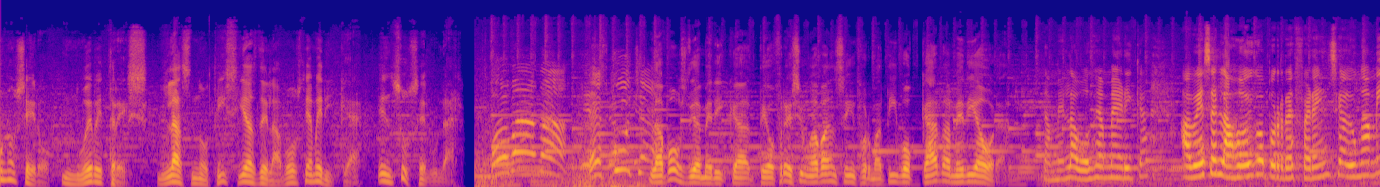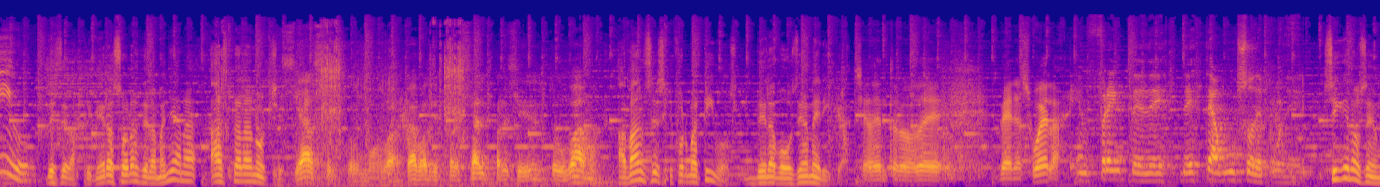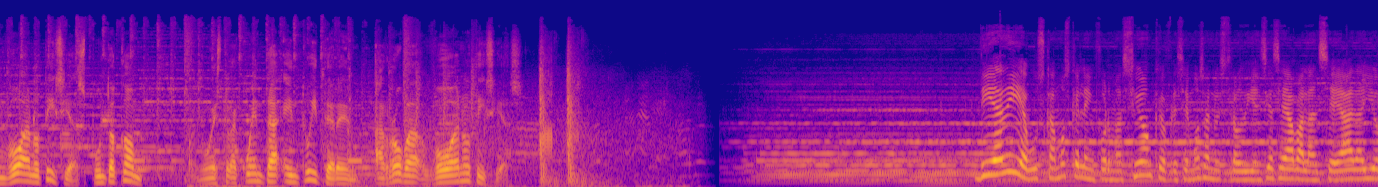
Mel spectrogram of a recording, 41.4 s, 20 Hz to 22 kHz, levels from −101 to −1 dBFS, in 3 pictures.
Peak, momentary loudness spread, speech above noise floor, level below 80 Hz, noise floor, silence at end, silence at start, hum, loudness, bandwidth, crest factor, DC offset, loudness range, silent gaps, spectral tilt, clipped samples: -8 dBFS; 14 LU; 36 dB; -54 dBFS; -62 dBFS; 0 s; 0 s; none; -26 LUFS; 16 kHz; 18 dB; under 0.1%; 7 LU; none; -5 dB/octave; under 0.1%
